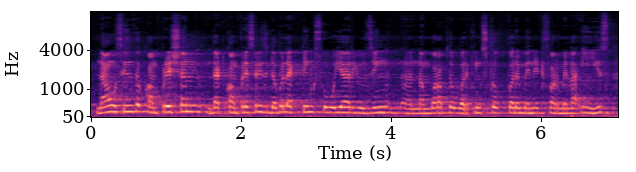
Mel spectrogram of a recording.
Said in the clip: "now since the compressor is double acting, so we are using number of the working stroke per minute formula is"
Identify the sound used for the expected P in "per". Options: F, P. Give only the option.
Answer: P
